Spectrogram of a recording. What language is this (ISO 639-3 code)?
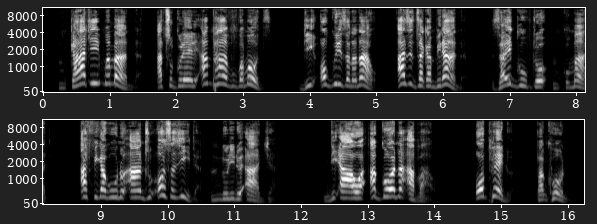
nya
